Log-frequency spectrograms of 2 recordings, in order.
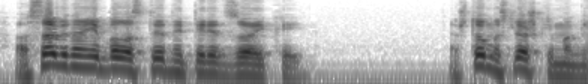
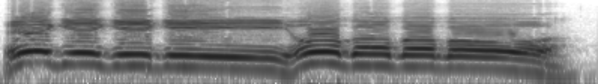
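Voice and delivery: slow drawn-out halloo from far off, louder; distant long call; 6 semitones higher, 6 dB louder, much slower than usual. Acted. Vladimir calling the children from the distant woods, drawn-out halloo. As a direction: stretch each syllable as if calling across the forest. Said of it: "далёкий-далёкий крик".

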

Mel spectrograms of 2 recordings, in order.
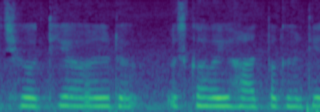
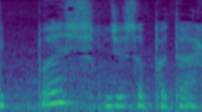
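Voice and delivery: slow, soft, secretive whisper; knowing whisper; 6 dB quieter, slower than usual. Acted. Meera to her girlfriend, teasing whisper. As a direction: breathe it slowly like a secret.

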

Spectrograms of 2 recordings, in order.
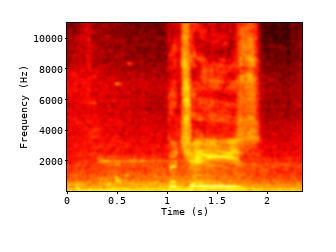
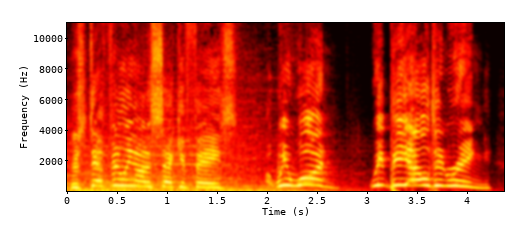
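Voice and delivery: high excited shouting, celebrating; victory cheering; 6 semitones higher than usual. Real, not acted. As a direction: cheer the win at full voice. Just beat Elden Ring.

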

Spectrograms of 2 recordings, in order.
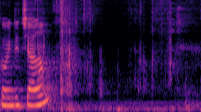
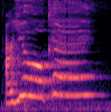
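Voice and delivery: much higher, louder call up the ladder; 13 semitones higher, 4 dB louder than usual. Acted. Dad calling up to his son on the ladder. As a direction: call up to him. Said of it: "called his dad".

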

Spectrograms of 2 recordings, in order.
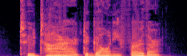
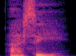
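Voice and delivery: low-key, much softer reply; quietly; 3 semitones lower, 10 dB quieter than usual. A narrator's reading. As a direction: answer very softly after the outburst. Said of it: "he said quietly".

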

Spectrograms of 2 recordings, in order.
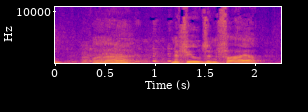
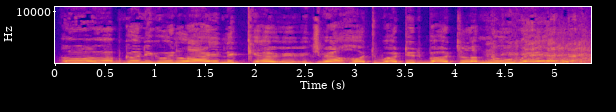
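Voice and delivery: mock sickly whine, dragging out the last words; mocking his sick act; 10 semitones higher, slower than usual. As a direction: parody a man pretending to be ill. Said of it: "Giving it all that".

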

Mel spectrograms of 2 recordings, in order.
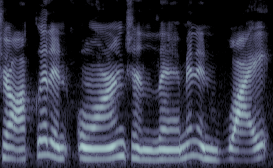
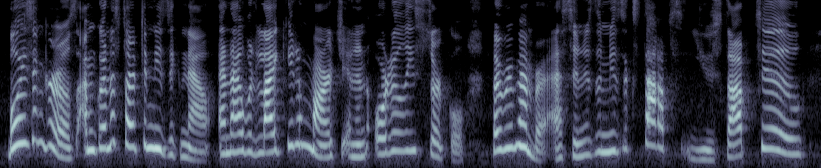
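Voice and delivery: announcer lady; 8 semitones higher than usual. Acted. Cake lady announcing the rules to the children. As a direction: call the rules to the whole room.

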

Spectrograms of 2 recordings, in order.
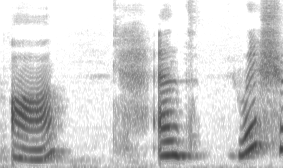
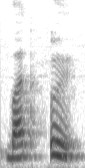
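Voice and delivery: normal talking voice

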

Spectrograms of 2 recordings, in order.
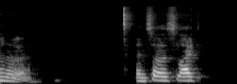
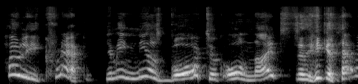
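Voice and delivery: high, loud holy crap; incredulous disbelief; 7 semitones higher, 6 dB louder than usual. Retold or imitated. Telling friends his amazed reaction, incredulous. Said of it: "I was like".

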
